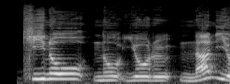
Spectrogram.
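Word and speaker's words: なに: Nani o tabemashita ka? Nani, it means what? Before the o particle, we do pronounce the I there. Sometimes we don't pronounce the I part, the nani there.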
